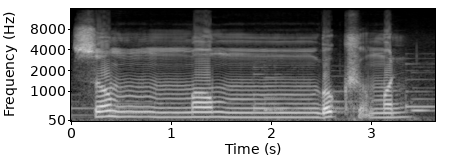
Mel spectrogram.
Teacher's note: membalik bunyi suara nun mati dan tanwin menjadi bunyi mim mati ketika bertemu dengan satu huruf iqlab, yaitu berupa huruf ba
